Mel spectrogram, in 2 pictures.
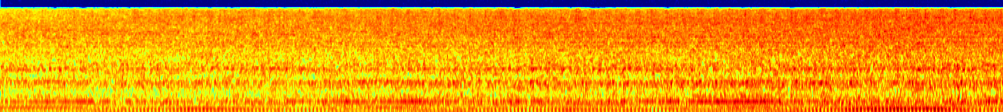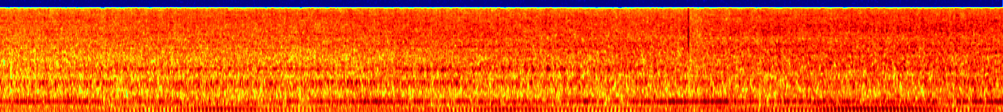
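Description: A Fiat Palio Fire engine with a faulty idle circuit, a close steady mechanical hum with a low rumble and a slight rise in level toward the end, no voices.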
